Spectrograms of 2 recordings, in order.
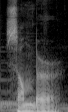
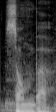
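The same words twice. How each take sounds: First: It is said with an American pronunciation. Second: It is said with a British pronunciation. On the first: "In American English, however, it's usually pronounced more as somber" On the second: "In British English, it's pronounced as somber. Stress on the first syllable"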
